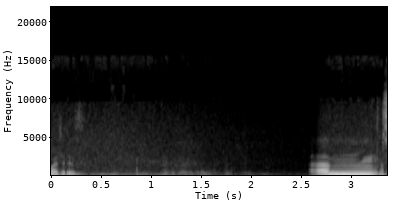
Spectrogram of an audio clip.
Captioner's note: laughing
